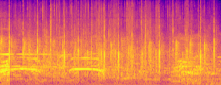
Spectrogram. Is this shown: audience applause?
yes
